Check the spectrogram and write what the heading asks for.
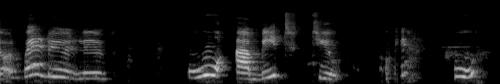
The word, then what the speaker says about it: Où habites-tu: Où habites-tu? Okay. Où. Please remember, guys, the H is silent, the S is silent.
